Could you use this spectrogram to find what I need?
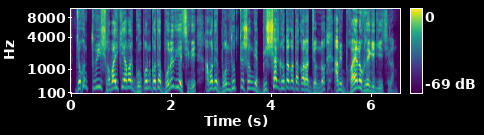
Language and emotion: Bengali, angry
